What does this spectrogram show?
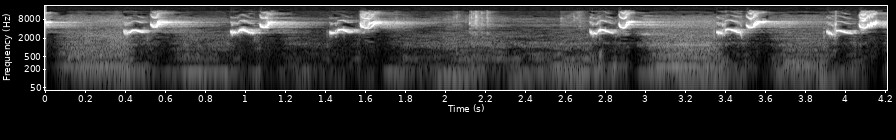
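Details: Long-tailed shrike singing to provoke other shrikes into song: paired, squeaky whistled notes in quick bursts, a short pause, then the bursts resume, over a low hum.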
